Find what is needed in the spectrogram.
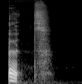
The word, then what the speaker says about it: het: The word for it is het, spelled H-E-T. But in everyday colloquial language, it is usually pronounced ut. Ut. So your mouth is sort of in neutral, if you like.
